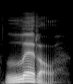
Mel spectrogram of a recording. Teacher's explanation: First L is light. Second L is dark. And the T's in the middle, in America, they are flap T's.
